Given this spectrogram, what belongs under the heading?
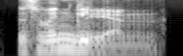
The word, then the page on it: Zwinglian: British English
